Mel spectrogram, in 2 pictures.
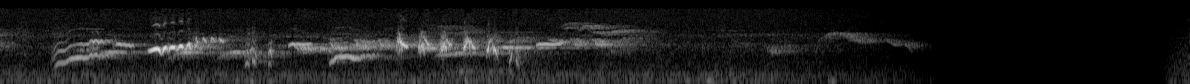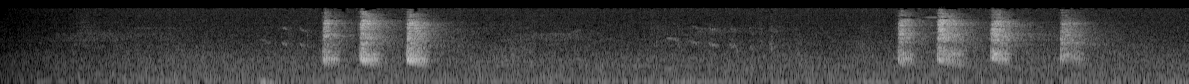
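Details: White-rumped shama song: a few seconds of rich, varied whistles and quick warbled notes, then silence, followed by a hissy background with sharp, repeated clicking or tapping bursts.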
